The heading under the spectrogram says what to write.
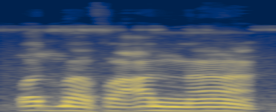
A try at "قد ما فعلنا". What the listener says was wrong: হ্যাঁ, মাতে কিন্তু মাঝে মাঝে টান ছুটে যাচ্ছে। কদ মা ফাআলা, মাতে টান টান দিতে হবে, হ্যাঁ।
